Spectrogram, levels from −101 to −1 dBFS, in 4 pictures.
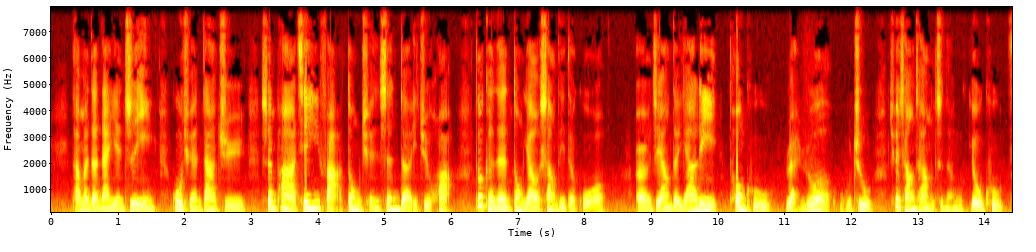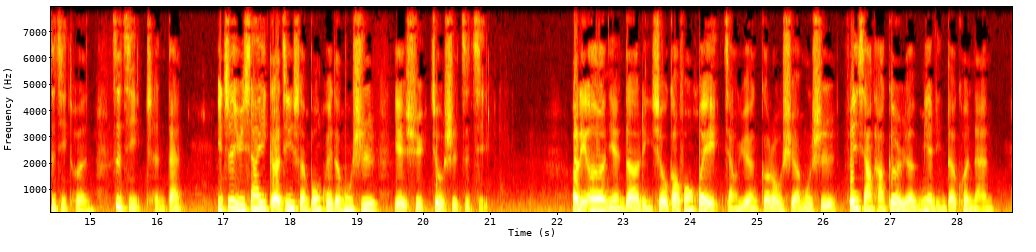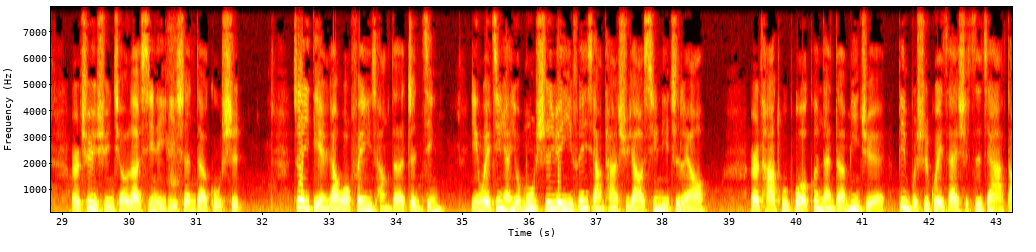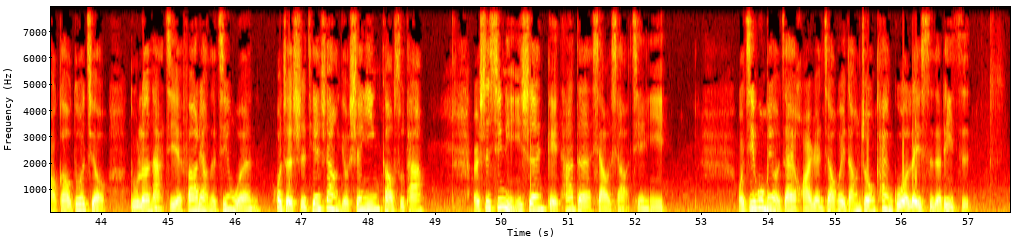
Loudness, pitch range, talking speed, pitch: -14 LUFS, 145-220 Hz, 225 characters per minute, 180 Hz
